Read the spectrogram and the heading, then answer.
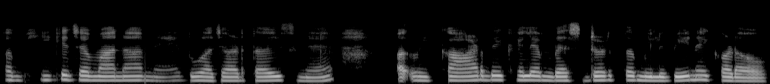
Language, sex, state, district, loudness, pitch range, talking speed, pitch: Magahi, female, Bihar, Lakhisarai, -26 LUFS, 175-200 Hz, 130 wpm, 185 Hz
